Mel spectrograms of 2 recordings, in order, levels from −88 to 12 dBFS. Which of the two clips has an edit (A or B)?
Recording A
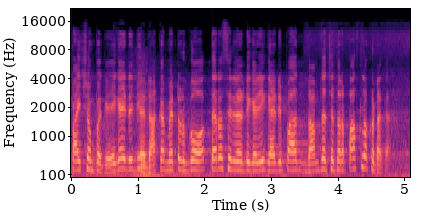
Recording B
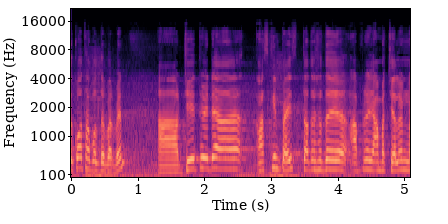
A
